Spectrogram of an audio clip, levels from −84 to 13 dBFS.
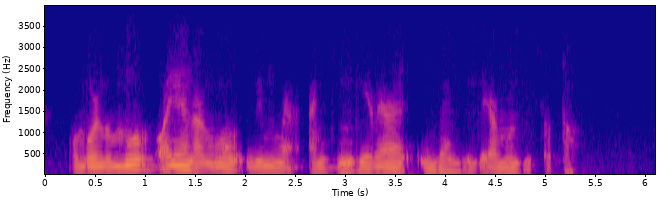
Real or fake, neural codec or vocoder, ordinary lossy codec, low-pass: fake; codec, 16 kHz, 1 kbps, X-Codec, HuBERT features, trained on general audio; Opus, 32 kbps; 3.6 kHz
